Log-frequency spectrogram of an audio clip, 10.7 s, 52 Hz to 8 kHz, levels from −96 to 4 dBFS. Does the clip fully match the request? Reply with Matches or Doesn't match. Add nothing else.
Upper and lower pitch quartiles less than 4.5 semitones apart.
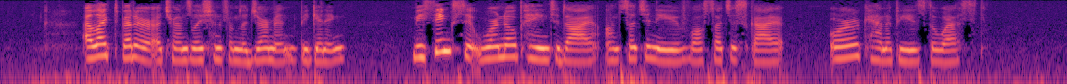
Matches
